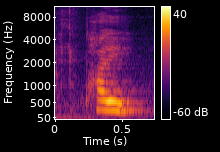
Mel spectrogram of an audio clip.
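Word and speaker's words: ∅: 기호를 이렇게 쓸 거야 읽을 때는 파이라고 읽습니다 파이 원주일 파이가 아니라 여기서 나무 것도 없다는 뜻에 파 자 그럼 여기서 이제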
